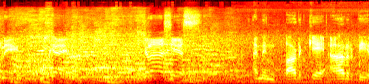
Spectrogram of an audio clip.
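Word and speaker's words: Parque Arví: I'm in Parque Arby right now. It's Arby Park, Parque Arby. They pronounce the V's like B's kind of, so it sounds like Arby.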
